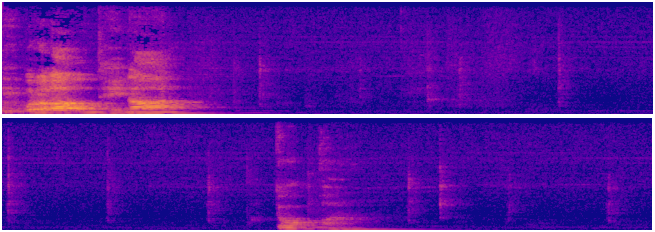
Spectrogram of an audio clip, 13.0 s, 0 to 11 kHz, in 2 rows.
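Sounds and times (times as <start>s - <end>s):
clock ticking faintly: 0.0s - 13.0s.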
